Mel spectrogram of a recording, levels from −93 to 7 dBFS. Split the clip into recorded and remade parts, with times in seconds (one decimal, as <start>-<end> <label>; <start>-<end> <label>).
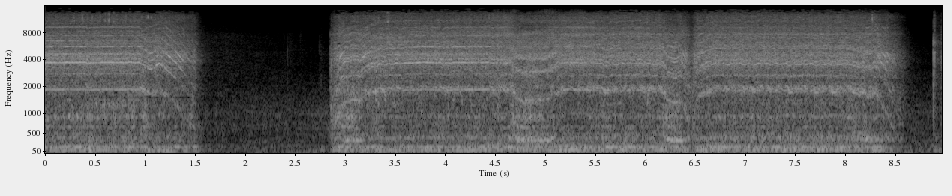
0.0-4.5 recorded; 4.5-5.5 remade; 5.5-9.0 recorded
